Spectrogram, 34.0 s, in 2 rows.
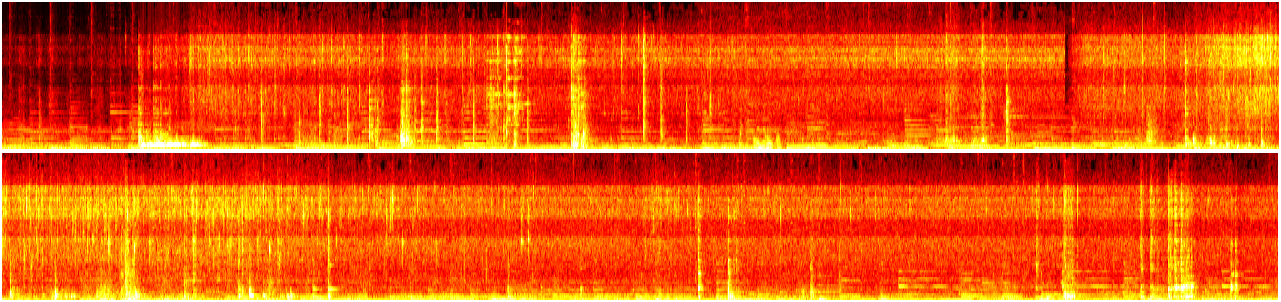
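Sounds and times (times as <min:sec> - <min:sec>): vegetables sizzling in oil: 0:01.8 - 0:34.0
spatula scraping and knocking pot: 0:32.2 - 0:33.6.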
